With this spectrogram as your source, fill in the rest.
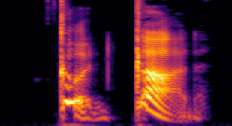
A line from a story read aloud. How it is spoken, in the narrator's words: cried the stricken father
